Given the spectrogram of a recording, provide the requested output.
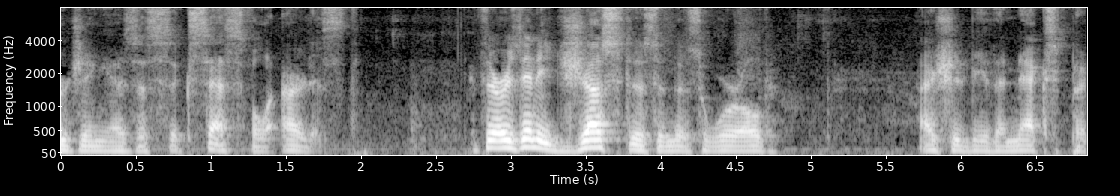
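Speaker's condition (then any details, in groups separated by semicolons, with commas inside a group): No condition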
